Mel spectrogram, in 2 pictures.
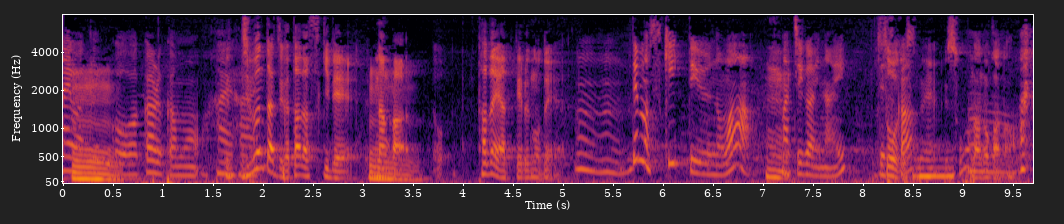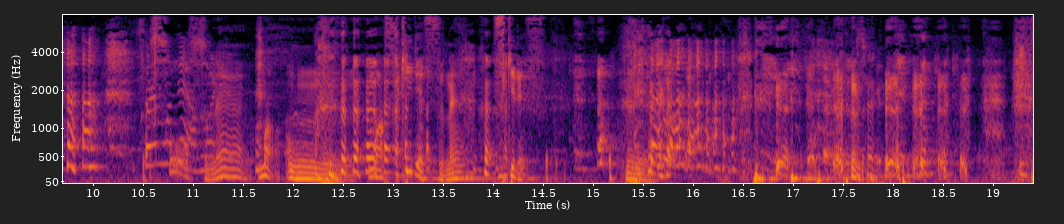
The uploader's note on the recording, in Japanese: コルクラボ文化祭公開収録。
